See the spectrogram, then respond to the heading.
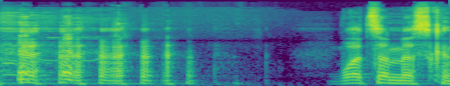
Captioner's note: laughing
